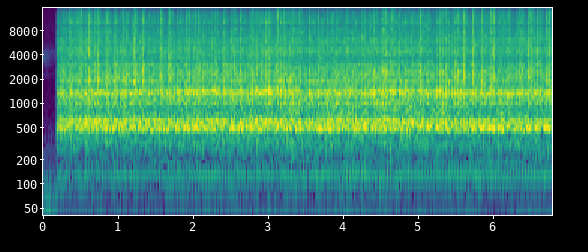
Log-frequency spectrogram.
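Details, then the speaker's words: 2014 Dodge Avenger 2.4 L four-cylinder running: a steady, gritty grinding rasp. The main cause is a bad idler pulley, and the serpentine belt tensioner is also noisy; the fix is replacing the idler pulley, tensioner and serpentine belt. "main cause of this noise is a bad idler pulley but the serpentine belt tensioner is also making noise"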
